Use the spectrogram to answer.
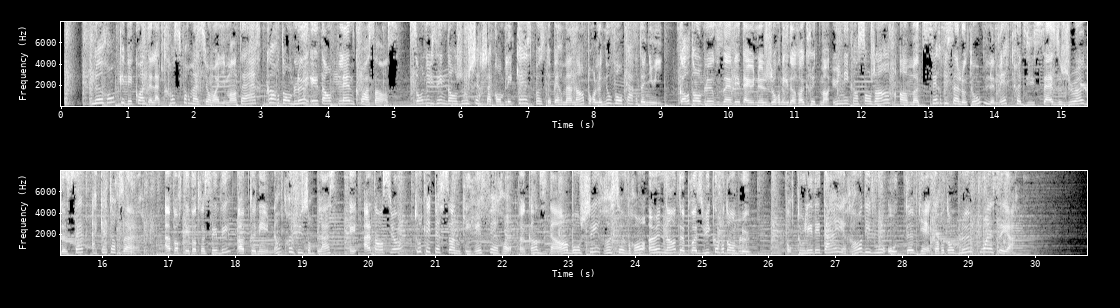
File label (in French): publicite; cordon bleu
